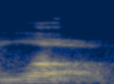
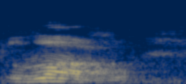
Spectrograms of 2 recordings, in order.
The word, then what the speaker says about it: לֹא: negation so we'll talk about the the word low which is more common than all the first thing to know is how it's spelled the negative particle low is spelled lamid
